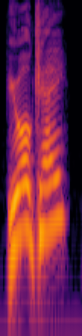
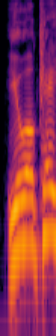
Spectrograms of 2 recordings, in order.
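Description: First: "you" stressed, high, loud, rising; loud worried "You okay?" leaning on "you". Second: "okay" stressed, high, loud, rising; loud worried "You okay," with rise on "okay". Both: Acted. Frightened comrade checking on friend.

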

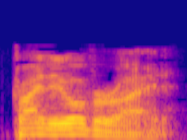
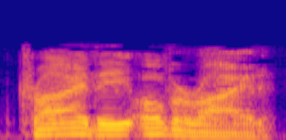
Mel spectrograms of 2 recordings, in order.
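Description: First: Said in the usual way. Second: "Try the override" slowed right down, each word weighted; insistent repeat. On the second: A narrator's reading. Skipper overruling crewman's objection, "Try the override" slow and insistent. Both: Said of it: "the skipper repeated".

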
